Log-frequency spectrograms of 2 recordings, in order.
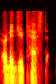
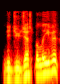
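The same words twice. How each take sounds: First: Or stressed, settling down at the end; falling answer on or. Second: It lifted at the end, asking; rising question on it. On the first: Teacher to trading students, answering question with falling end. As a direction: land firmly on or. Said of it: "same question reordered, falling". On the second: Teacher to trading students, probing question with rising end. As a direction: rise on the final word it. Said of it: "same question reordered, rising". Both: Shown as a demonstration.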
